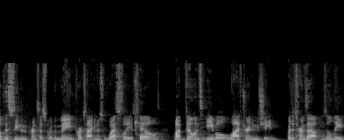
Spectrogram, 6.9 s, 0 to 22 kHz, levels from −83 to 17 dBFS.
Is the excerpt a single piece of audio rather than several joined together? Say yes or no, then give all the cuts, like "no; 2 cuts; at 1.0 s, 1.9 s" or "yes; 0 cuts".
no; 3 cuts; at 0.9 s, 2.7 s, 3.6 s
